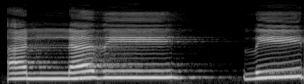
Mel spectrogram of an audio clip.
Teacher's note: maka huruf Dal kita panjangkan dua harakat · Karena ada ya sukun yang sebelumnya didahului baris kasroh, maka huruf dzal kita panjangkan 2 harokat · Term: Mad Thobi'i, mad tabi'i dhahiri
